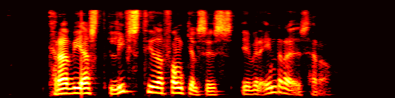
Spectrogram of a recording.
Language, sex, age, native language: Icelandic, male, 30-39, Icelandic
